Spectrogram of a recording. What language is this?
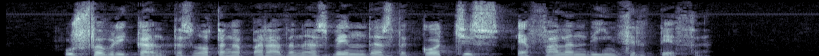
Galician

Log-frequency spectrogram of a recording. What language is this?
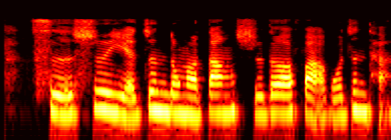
Chinese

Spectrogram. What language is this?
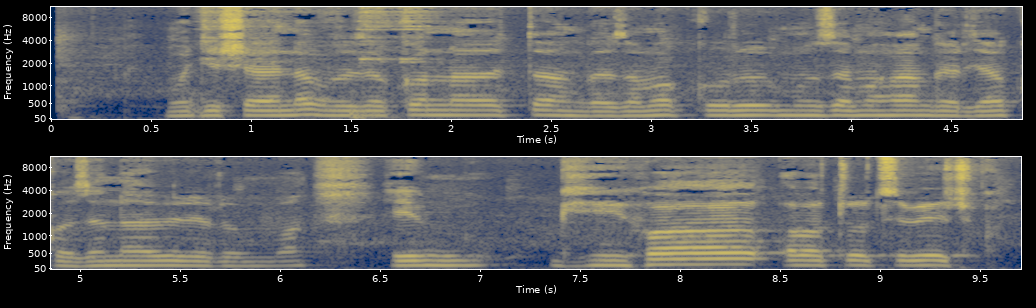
Kinyarwanda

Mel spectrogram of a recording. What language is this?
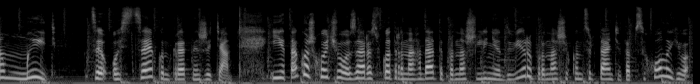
Ukrainian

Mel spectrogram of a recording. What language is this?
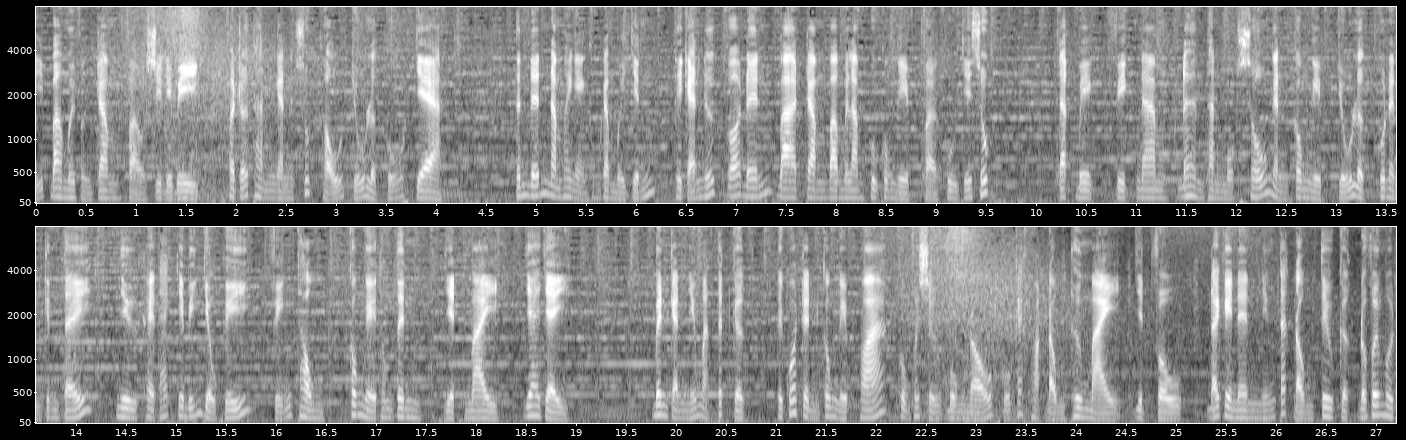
Vietnamese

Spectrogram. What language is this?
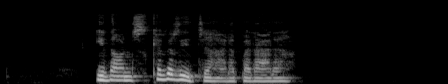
Catalan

